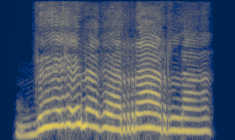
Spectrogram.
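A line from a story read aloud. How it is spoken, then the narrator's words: Laughing. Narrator (Spanish): decía entre risas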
